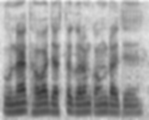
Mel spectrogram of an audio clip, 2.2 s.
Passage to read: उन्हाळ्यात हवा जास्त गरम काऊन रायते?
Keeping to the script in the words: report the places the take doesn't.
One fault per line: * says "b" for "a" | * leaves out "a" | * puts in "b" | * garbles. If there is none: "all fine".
all fine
